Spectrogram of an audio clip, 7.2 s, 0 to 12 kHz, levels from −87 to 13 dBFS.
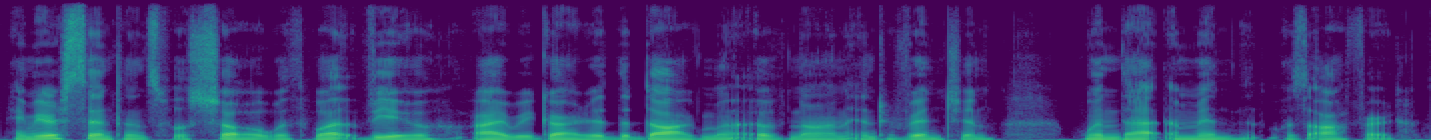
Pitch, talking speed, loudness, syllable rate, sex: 110 Hz, 170 wpm, -20 LUFS, 5.2 syllables/s, male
